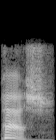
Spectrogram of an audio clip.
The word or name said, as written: pash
